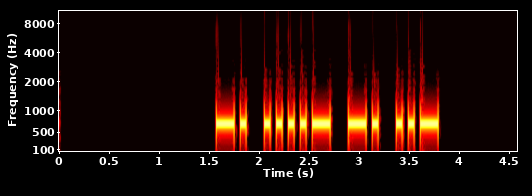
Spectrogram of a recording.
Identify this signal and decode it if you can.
Morse code, heard as a keyed tone, about 23 wpm, 700 Hz. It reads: N4NU
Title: Speed Racing - USA 1x2 Call Signs 20wpm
